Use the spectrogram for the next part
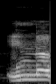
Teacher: اِنَّا نون مشدد ہے تو نون مشدد میں غنہ ہوتا ہے، نون کی آواز کو ناک میں لے جا کر گنگنائیں گے 1 الف کی مقدار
